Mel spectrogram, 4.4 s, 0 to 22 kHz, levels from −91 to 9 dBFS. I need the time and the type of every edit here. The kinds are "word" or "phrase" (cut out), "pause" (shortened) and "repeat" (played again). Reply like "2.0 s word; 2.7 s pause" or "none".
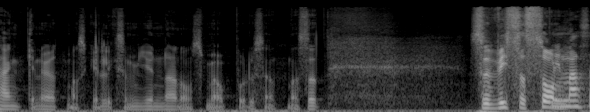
none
